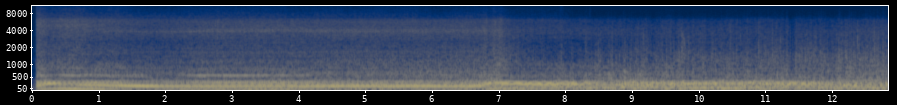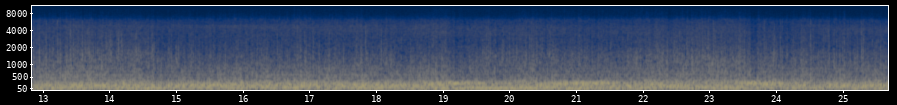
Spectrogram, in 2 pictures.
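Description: Motorcycle engine after a Bikeman Performance Stage 1 tune and Stage 3 clutch, starting with steady harmonic idle-like drone, then a continuous loud riding roar with heavy wind buffeting on the microphone.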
